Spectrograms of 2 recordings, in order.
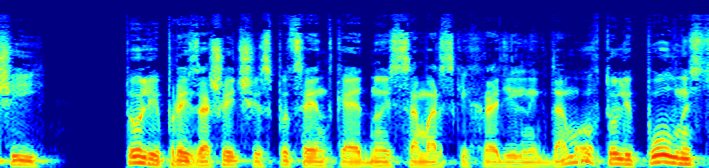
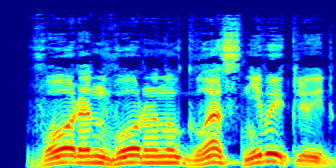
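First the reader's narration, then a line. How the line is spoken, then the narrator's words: Rough interruption. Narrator (Russian): грубо оборвал ее муж роженицы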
